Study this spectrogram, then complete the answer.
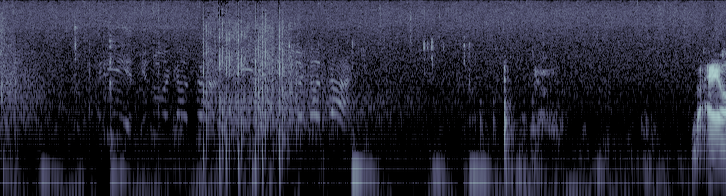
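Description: Gunshots from a sniper rifle in the ArmA: Reforger video game crack out as several sharp bursts, some distant, mixed with other game noise and someone talking over them.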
